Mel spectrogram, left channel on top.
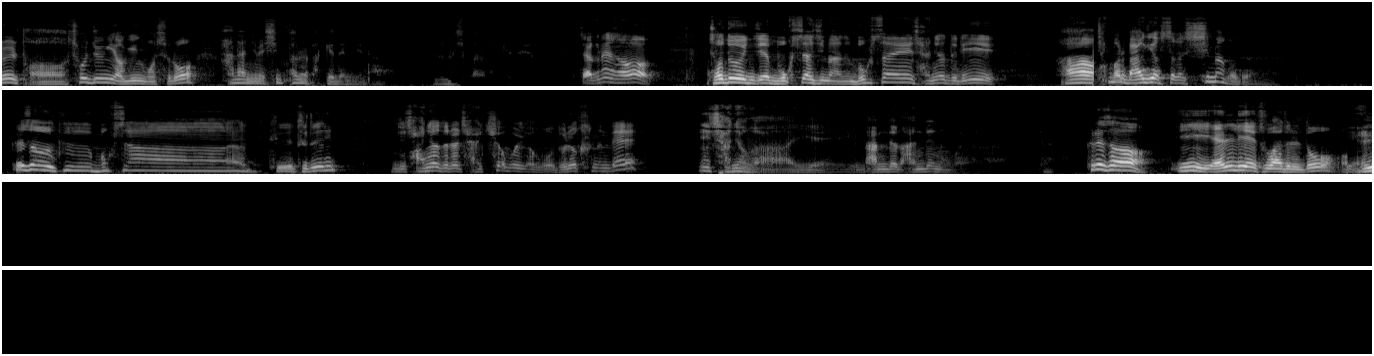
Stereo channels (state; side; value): silent; right; 59 dB below the other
